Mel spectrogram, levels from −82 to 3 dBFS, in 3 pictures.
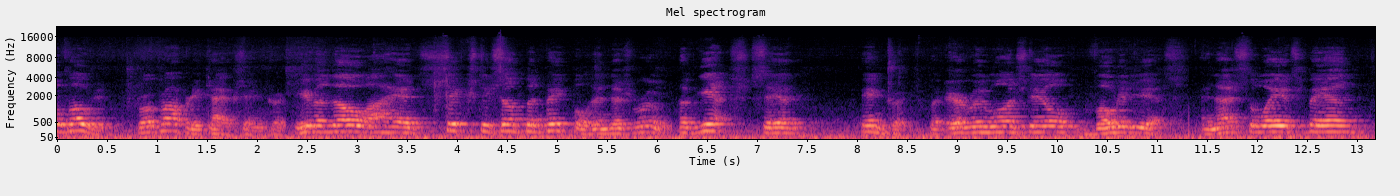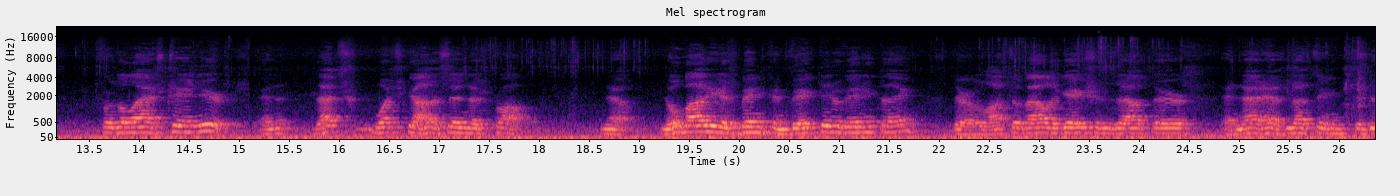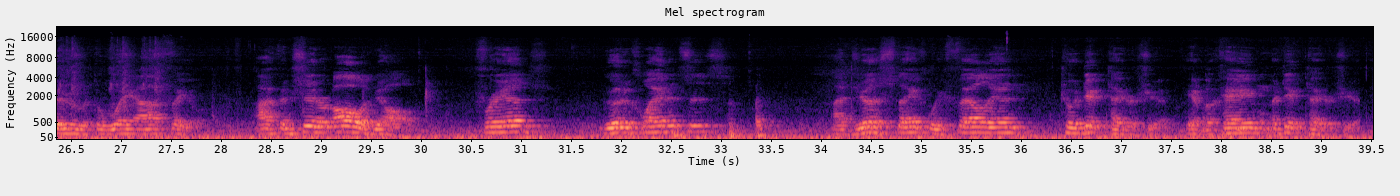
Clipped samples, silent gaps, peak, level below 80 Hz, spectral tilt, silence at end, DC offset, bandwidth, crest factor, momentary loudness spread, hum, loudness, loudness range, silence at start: under 0.1%; none; -6 dBFS; -32 dBFS; -7.5 dB/octave; 0 s; under 0.1%; 16 kHz; 18 dB; 14 LU; none; -24 LUFS; 4 LU; 0 s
